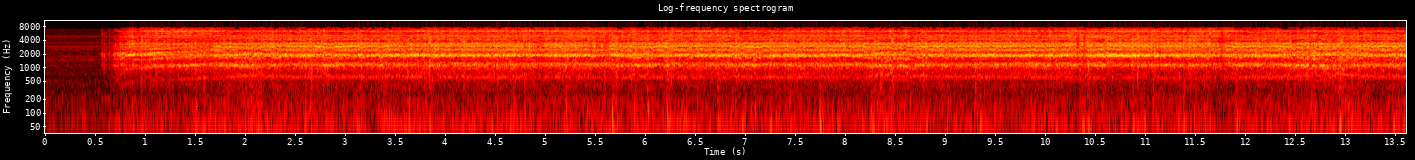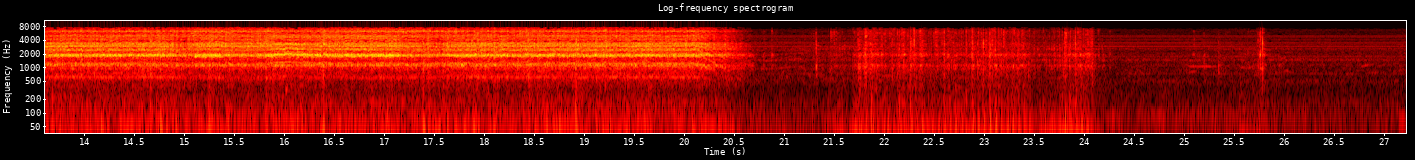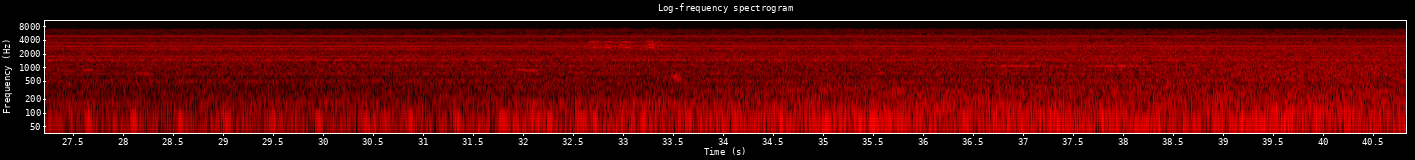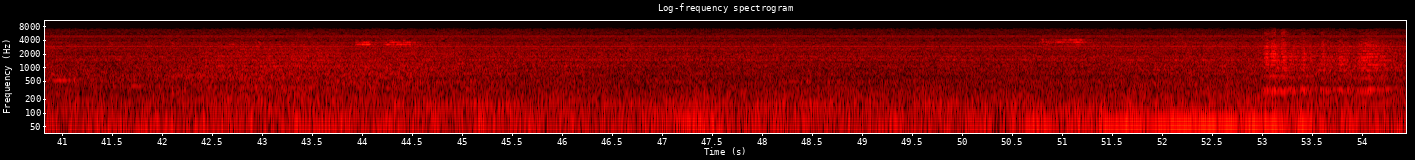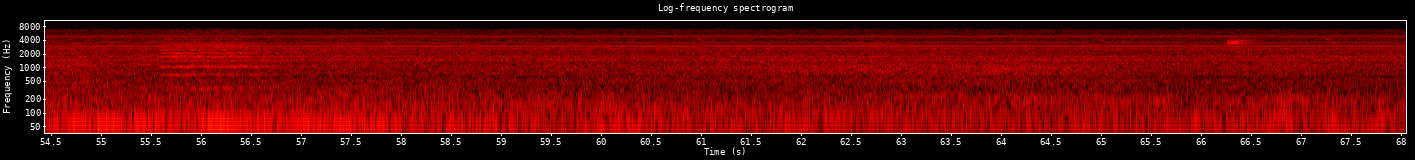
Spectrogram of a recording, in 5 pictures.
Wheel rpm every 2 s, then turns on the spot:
70, 160, 160, 160, 160, 160, 160, 160, 160, 160, 40, 20, 10, 0, 0, 0, 0, 0, 0, 0, 0, 0, 0, 0, 0, 0, 0, 0, 0, 0, 0, 0, 0, 0.
22-24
